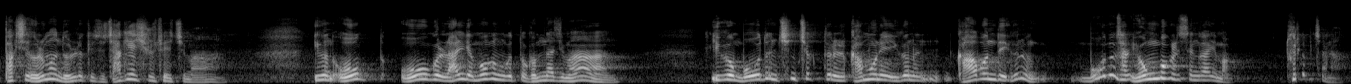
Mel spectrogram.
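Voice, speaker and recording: Lively pastor preaching a revival. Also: male voice, sits high, moderate pace, husky. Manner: animated storytelling, acts out voices. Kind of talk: revival sermon.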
